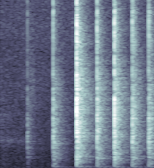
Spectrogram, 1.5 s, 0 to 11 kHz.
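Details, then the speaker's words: El Camino camper-shell Lexan window, held by 3D-printed spacers, rattling loosely in its frame with a burst of sharp plastic taps about five a second; it is to be sealed shut with caulk inside and out. "that sound that's what it would sound like so anyways the goal is just to have held in place for now"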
